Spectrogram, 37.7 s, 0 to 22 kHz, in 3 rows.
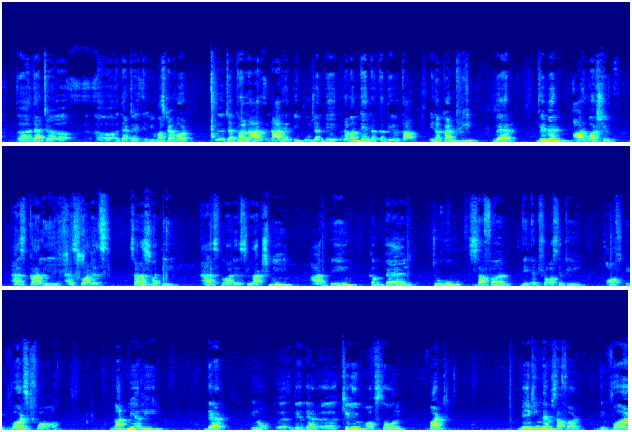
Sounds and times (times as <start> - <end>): Narration, monologue: 0.0 - 37.6
Female speech, woman speaking: 0.3 - 16.0, 16.6 - 26.3, 27.3 - 28.4, 29.2 - 34.1, 35.4 - 37.6.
